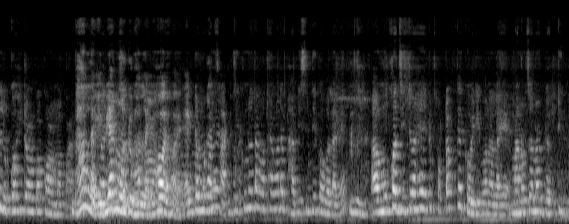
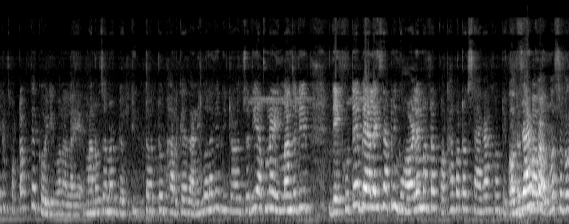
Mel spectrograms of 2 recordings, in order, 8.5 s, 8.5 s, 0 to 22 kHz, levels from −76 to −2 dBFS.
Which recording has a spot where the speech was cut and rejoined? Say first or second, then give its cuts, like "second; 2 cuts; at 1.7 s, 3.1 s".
first; 1 cut; at 3.3 s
